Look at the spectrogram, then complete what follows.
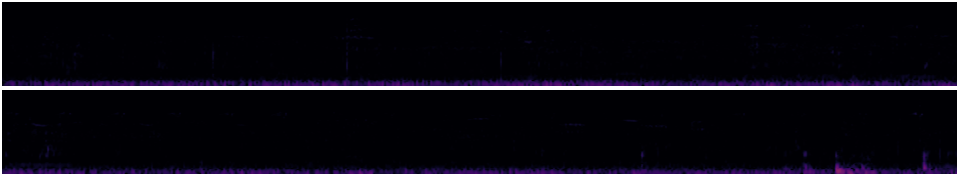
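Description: Rural outdoor ambience: a steady low rumble under a regular series of short, high chirps, about three a second, from a small calling animal. A single thump near the end is the loudest sound.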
